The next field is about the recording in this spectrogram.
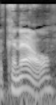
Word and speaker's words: Kanal: Tony Kanal or Canal, but it's spelled with a K.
